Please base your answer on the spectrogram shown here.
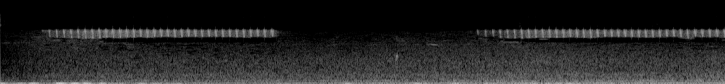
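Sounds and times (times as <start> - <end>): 
worm-eating warbler dry buzzy trilling song: 0.0 - 2.8, 4.4 - 7.2
low rumble: 0.0 - 7.2.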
